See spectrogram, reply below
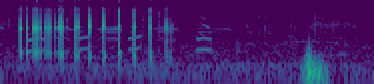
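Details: Grey francolin calling in a fast, tumbling series of about a dozen loud harsh notes, then a faint note and a low thud near the end.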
